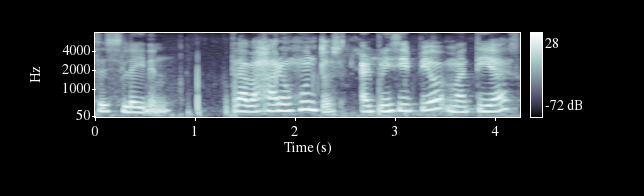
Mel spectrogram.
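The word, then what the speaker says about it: Schleiden: y Teodoro es Chan no puedo decir el apellido de Matías se pronuncia Matías sladen trabajaron juntos al principio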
